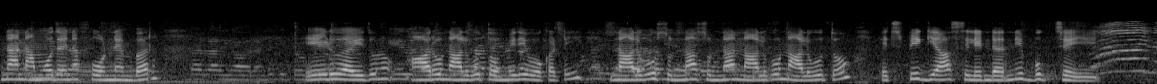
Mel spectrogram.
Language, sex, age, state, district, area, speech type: Telugu, female, 30-45, Andhra Pradesh, Visakhapatnam, urban, read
